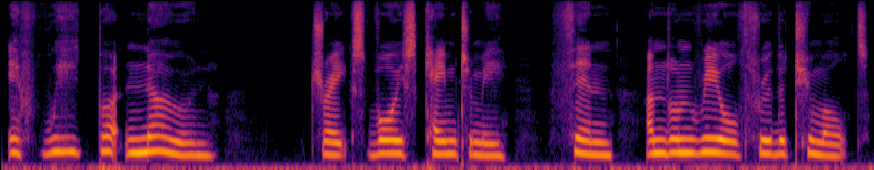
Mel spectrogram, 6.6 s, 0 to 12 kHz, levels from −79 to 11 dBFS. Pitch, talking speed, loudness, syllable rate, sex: 230 Hz, 135 wpm, -16 LUFS, 3.7 syllables/s, female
